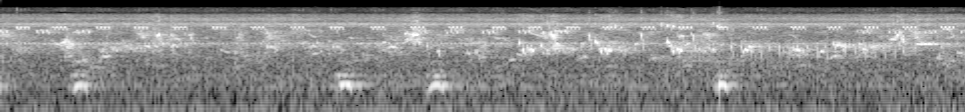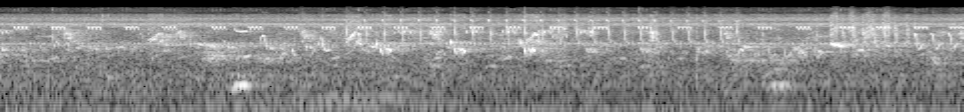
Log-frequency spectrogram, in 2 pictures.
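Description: Small birds chirping and tweeting in quick, scattered calls, over an insect's high, evenly pulsed trill, with a few short low notes among them.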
